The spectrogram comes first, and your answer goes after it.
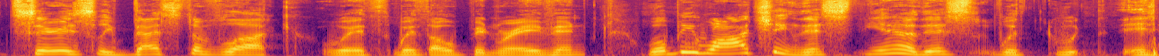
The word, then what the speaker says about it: Open Raven: So it's spelled just the way it sounds. Nice and easy. Open Raven, like the bird.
